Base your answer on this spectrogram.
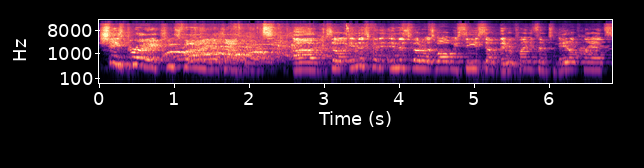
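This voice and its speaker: A man with an extremely high pitch and a raised, projected voice, at a moderate pace with hardly any pauses and ordinary pitch variation. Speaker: youth pastor. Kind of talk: youth group talk. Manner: casual, filler-heavy.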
